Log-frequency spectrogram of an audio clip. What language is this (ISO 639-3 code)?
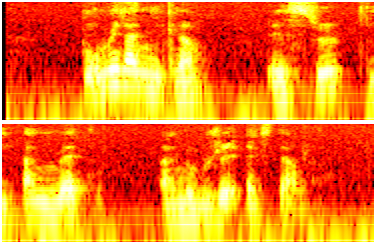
fra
